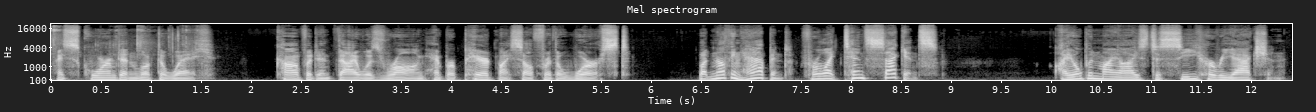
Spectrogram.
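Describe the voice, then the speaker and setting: A man playing a frightened, battered captive in a horror audio drama, telling the ordeal in the first person with deliberate, dramatic delivery. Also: mid-range voice, lively intonation, a bit bright, dry recording, clean studio sound. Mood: grim, haunted recounting. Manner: deliberate, dramatic storytelling with hesitant, pained dialogue.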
